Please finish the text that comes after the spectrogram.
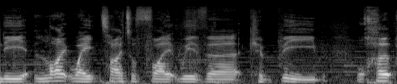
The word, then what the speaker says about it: Khabib: Conor McGregor in the lightweight title fight with khabib or hope Habib as it's pronounced yeah loads of like kind of media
